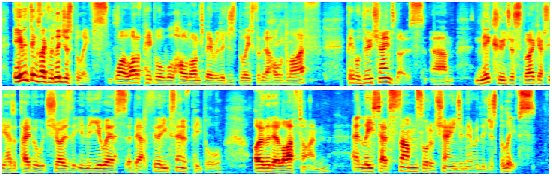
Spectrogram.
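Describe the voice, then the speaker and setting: A man with an Australian accent talks at a very fast pace in a medium pitch, with ordinary pitch variation and big swings in loudness, on a very clean recording with a silent background. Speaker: researcher. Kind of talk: lecture. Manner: hesitant, many fillers.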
